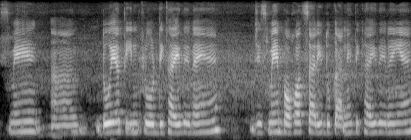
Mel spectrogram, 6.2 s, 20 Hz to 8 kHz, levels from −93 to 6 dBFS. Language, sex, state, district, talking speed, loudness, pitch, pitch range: Hindi, female, Rajasthan, Jaipur, 175 wpm, -16 LUFS, 195 Hz, 185-200 Hz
